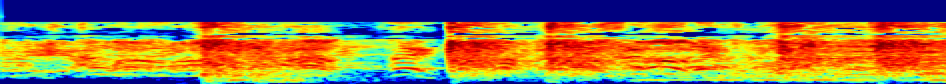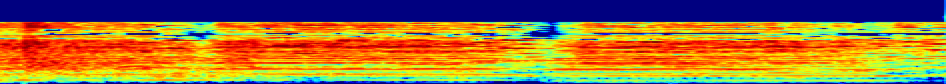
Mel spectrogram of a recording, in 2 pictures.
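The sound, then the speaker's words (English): Pistol shots in a staged Treasure Island radio drama: several sharp, loud bangs crack out in the first few seconds, then sweeping orchestral music carries on alone. “Long John Silver had fired only once. The other shots came from Dr. Livesey, the squire, Mr. Gray, and Ben Gunn.”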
